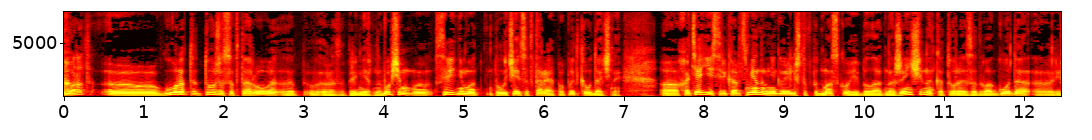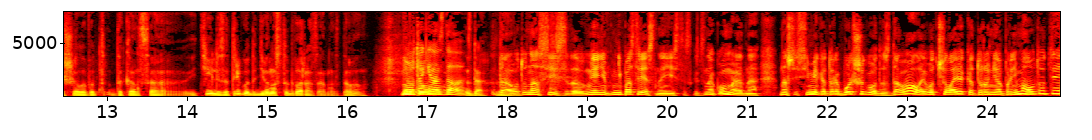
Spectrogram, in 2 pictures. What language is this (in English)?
Russian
